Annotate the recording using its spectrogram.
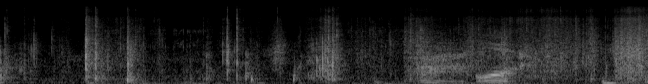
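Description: Hands handling a cardboard product box: a few sharp taps and knocks on the cardboard in the first half and crinkling of packaging as the tape is worked at.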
